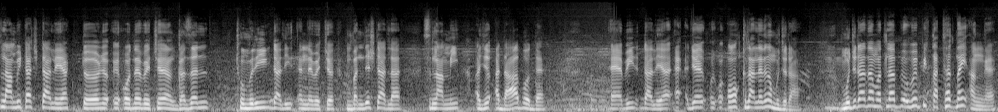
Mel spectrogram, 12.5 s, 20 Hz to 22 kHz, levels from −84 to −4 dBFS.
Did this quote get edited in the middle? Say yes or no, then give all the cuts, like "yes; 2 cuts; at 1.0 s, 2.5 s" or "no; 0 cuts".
no; 0 cuts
